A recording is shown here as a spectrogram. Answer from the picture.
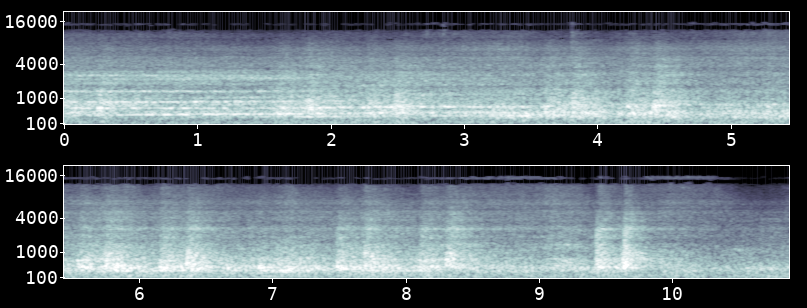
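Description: Kintetsu electric train braking into an underground station: the motor whine falls in pitch as it slows. From about four seconds in come short bursts of brake and wheel noise as it comes to a stop.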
